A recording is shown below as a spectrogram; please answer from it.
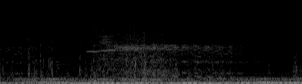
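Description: A horse in the Black Desert Online game gives one clear whinny over a bed of clip-clopping hooves, faint and steady in the background.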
